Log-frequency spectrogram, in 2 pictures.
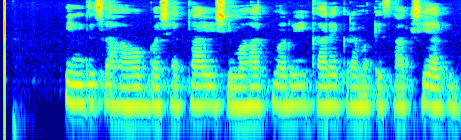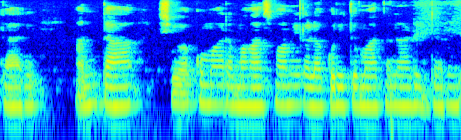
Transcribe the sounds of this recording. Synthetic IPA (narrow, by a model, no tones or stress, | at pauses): ind̪usɐɦɐɔbːɐʃɐt̪aːjuʃimɐɦaːt̪mɐɾuiːkaːɾjɐkɾɐmɐkːe̞saːkʂijaːɡid̪ːaːɾe | ɐ̰nt̪ɐ | ʃiʋɐkumaːɾɐmɐɦaːsʋaːmiɡɐɭɐkuɾit̪umaːt̪ɐnaːɽid̪ːɐɾe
